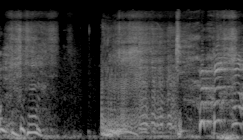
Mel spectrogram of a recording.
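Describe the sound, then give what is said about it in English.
A voice makes several wet, sputtering raspberry noises with the mouth imitating farts, with brief gaps between bursts and a short pause near the middle, fairly loud, with some vocal sounds mixed in. “But why do you gotta do the fart noises with that's it?”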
